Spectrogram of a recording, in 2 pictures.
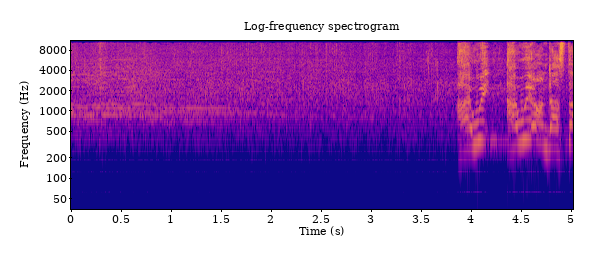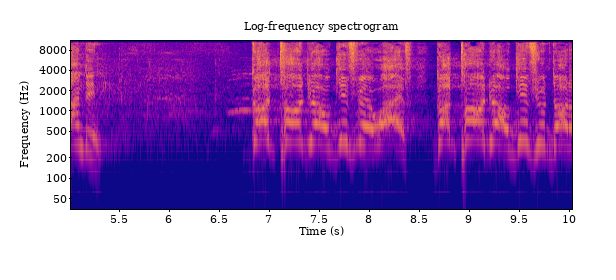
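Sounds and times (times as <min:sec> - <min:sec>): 
congregation clapping: 0:00.0 - 0:06.6
speech: 0:03.9 - 0:05.4, 0:06.9 - 0:10.0.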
